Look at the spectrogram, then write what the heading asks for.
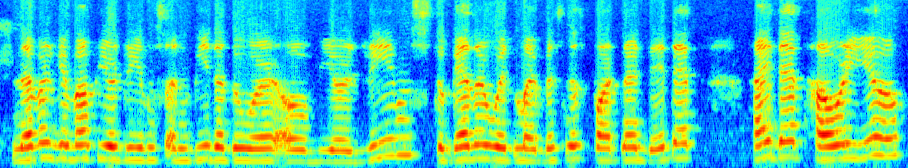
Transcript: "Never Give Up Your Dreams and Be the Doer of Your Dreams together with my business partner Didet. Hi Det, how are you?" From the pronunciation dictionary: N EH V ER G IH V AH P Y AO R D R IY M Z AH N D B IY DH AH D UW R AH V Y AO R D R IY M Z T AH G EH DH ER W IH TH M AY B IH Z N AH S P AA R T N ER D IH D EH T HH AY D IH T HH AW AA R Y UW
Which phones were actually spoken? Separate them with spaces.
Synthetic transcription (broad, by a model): N EH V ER G IH V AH P Y AO R D R IY M S AH N D B IY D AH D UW R AH V Y AO R D R IY M S T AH G EH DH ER W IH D M AY B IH S N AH S P AA R T N ER D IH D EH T HH AY D IH T HH AW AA R Y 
